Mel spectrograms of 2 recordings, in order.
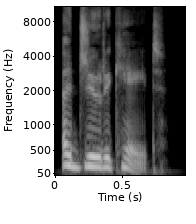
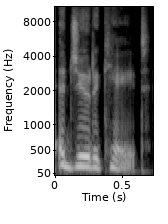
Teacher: Next is ju, which rhymes with you and is stressed.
